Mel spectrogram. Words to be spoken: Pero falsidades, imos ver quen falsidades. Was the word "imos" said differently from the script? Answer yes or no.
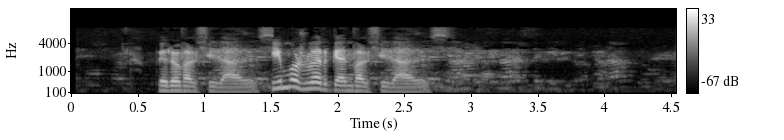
no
